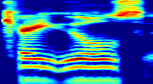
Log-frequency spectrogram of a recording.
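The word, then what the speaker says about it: Cary Elwes: thing to say that Carrie EES uh is how you say his last name Al or Elway Al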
